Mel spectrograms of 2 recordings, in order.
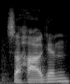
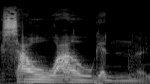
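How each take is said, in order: First: The word is said with plain, simple vowels. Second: The word is said with extra 'ow' vowel sounds. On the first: The speaker calls it right. "I said it to myself correctly" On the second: The speaker calls it wrong. "my brain wants to be like cre- do a lot of like ows"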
